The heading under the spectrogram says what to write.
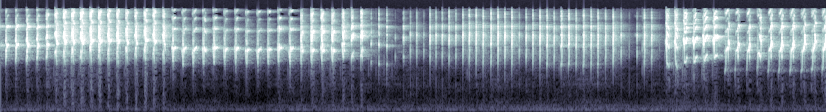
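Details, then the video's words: Timi lovebird training audio for fighter-class competition birds; bursts of dense, shrill chattering trills separated by short breaks, varying between higher and lower sections. "Masteran durasi lovebird timi cepat nyaut tarung buat burung kelas fighter"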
